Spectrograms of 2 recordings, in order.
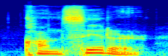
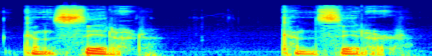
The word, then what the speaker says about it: consider: inicio, no es con, porque lo vemos escrito como con decimos, ah, consider, consider, pero eso no está correcto. Debe de ser con shua. Ken, k, en lugar de con consider. La primer sílaba es débil, o sea, es una shaa, no una con española fuerte. Y el acento cae en s consider.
